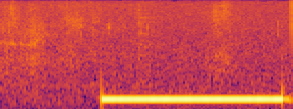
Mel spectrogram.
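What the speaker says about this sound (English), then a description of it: "that ringing noise is loud" Loud steady single-pitch telephone tone during an outgoing cold call, one continuous beep lasting about a second, starting abruptly and cutting off before a faint click.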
